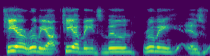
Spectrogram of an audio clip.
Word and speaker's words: Killarumiyoq: I compliment you on pronouncing it right. It's difficult. Nobody does at first, not even me. Killarumiyoq.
